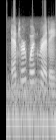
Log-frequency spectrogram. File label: Computer Voice; Star Trek; StarTrekLCAR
